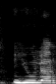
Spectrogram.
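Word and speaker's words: Euler: Okay, जैसा हमको हमारे प्रोफेसर्स बोलते हैं वैसा ही हमारा जो है प्रोनाउंसिएशन किसी भी वर्ड का वैसा ही होता है। यूलर को, आइलर, लेबनिज को, है ना, एल हॉस्पिटल को मैंने पहले बता चुकी हूँ।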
